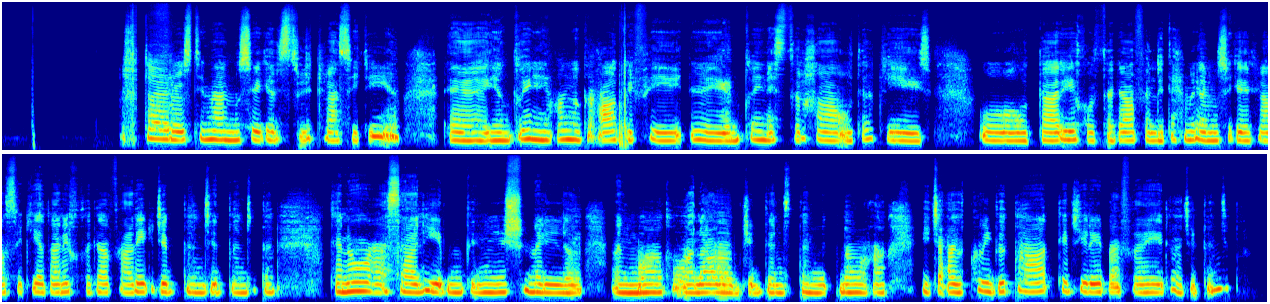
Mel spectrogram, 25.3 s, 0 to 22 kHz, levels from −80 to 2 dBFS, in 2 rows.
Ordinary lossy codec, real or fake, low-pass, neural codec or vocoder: none; fake; none; codec, 44.1 kHz, 1.7 kbps, Pupu-Codec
